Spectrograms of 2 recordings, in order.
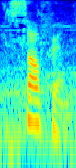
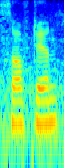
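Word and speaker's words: soften: এফ এবং টি যদি শব্দের মাঝে পাশাপাশি থাকে তাহলে সেখানেও টি এর উচ্চারণ সাইলেন্ট থাকে। যেমন সফেন, নট সফটেন, অফেন, নট অফটেন।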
